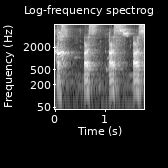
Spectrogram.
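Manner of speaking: stuttering, stammering speech. Answering other speakers after getting scared: stuttering. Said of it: "I'm stuttering".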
